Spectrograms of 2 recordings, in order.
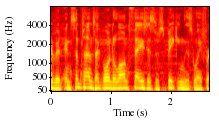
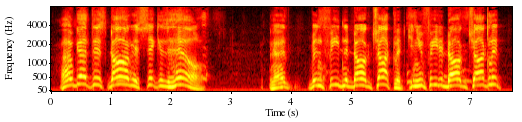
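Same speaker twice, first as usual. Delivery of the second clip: put-on confused old man voice, much higher; 10 semitones higher than usual. Prank-calling a pet clinic about what a puppy can eat: confused old man voice. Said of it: "Today we've got our man of a million voices, Bobbo, harassing an unsuspecting pet clinic as a confused old man, who just wants to know what this puppy can and cannot eat".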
